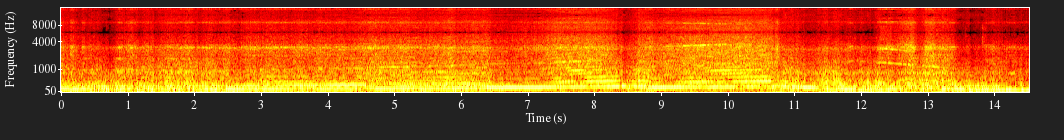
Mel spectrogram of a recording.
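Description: Opel Astra F's four-cylinder engine heard from inside the cabin, pulling with its pitch rising steadily to high revs and holding there. About eleven seconds in it falls away as the car slows, with a couple of quick rev blips before the end.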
